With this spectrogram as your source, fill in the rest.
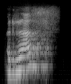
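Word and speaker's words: रस: Sanskrit name, ras. Pronunciation, just understand pronunciation. Spelling you will get anywhere. Ras, or maybe I'll just spell it. R-A-S-A, ras.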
